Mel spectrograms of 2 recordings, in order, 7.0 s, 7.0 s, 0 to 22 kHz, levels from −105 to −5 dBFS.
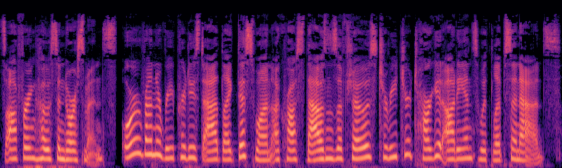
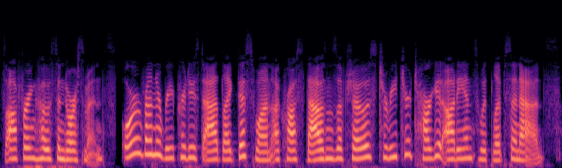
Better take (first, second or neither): first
